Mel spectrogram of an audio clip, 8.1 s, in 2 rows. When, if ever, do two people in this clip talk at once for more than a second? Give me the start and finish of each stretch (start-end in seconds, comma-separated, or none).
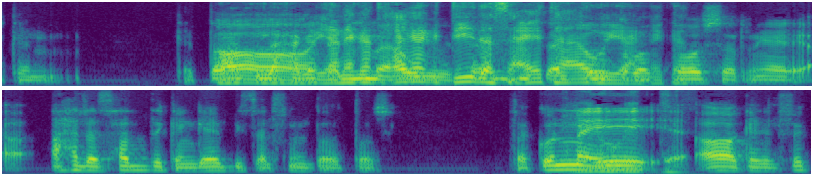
1.1-3.5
